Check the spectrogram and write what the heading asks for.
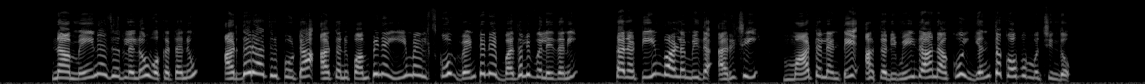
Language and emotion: Telugu, angry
